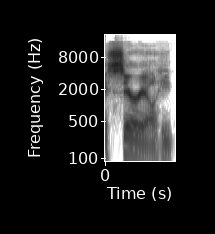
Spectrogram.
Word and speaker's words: cereal: He doesn't say cereal. For some reason he pronounces it Cyril. Always has.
